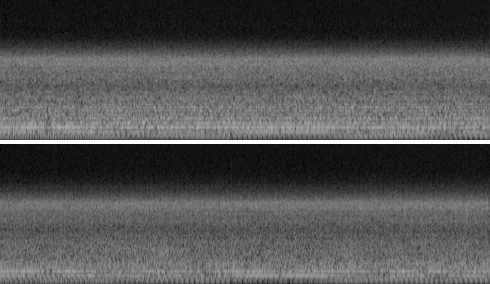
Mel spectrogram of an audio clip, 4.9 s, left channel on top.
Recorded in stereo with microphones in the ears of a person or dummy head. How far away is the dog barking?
No dog barking in this recording.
